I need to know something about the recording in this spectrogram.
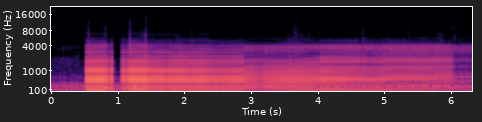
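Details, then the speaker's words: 1950s Ferranti A1016 valve radio with long, medium and VHF bands and a sticky band button: steady buzzy hum with no station received on long wave; band switching fault suspected, not confirmed. "and pretty much nothing on the long life bad so to me that looks like a switching issue"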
